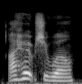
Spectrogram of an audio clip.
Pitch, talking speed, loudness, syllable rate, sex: 200 Hz, 290 wpm, -15 LUFS, 6.6 syllables/s, female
